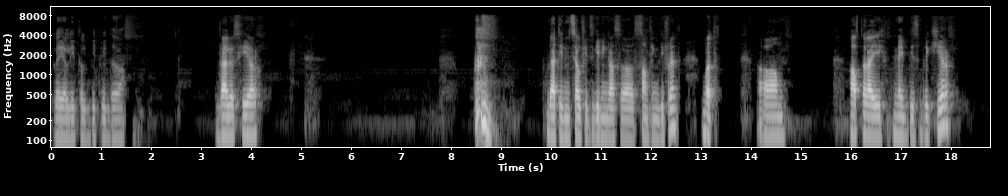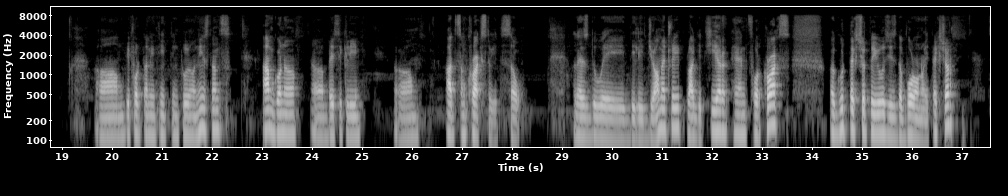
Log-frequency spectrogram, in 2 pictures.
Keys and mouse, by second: 0.0-37.5 typing, 5.7-7.8 shift+drag, 8.1 middle click, 9.8 middle click, 15.7 middle click, 16.8 middle click, 18.3 middle click, 19.8-21.3 drag, 22.2 middle click, 23.2 middle click, 31.7 click, 36.4-37.5 drag.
